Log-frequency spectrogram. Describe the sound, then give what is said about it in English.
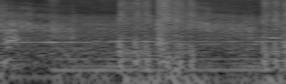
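Gunfire as bandits open fire behind a fleeing Neva car during a chase: several sharp, loud bursts of shots cracking over a steady low rumble, with no voices. “Behind him, the bandits open fire.”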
